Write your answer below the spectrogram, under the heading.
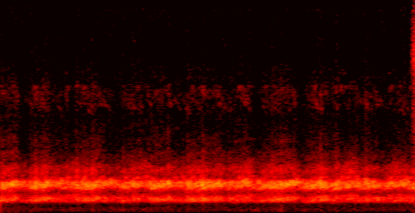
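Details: Frog calls as a dense, continuous chorus of rapid rasping trills, steady and unbroken throughout, with no other clear sounds.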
